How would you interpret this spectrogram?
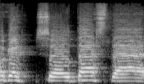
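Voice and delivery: very slow, loud yell. Closing a topic with another speaker: loud yelling. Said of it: "That was loud".

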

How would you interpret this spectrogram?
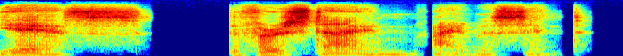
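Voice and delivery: low, eerie, unsettling, creepy voice. A player answers the group's question about being sent, in a creepy voice. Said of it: "Get your creepy voice ready".

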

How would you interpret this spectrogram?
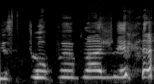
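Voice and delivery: very loud, very high-pitched, shrill yell. Repeating the other speaker's line back: imitating how he said it. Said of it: "He was like".

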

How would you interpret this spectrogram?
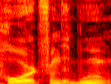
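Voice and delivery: ordinary delivery

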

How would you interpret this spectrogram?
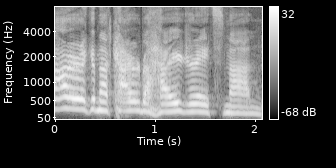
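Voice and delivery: put-on Scottish pirate accent. Explaining why a big breakfast soaks up alcohol, a speaker slips into a Scottish pirate accent. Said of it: "That's pirate accent".

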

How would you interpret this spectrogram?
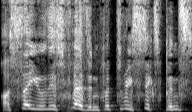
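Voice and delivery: put-on Cockney accent, very high. Asked to do cockney, trying out british lines in a cockney accent. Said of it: "You got to do Cockney".

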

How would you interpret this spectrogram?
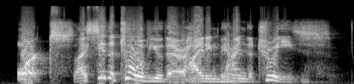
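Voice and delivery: loud calling out, shouting. A player character calls out to orcs hiding behind trees: loudly calling out. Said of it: "I'm going to loudly say".

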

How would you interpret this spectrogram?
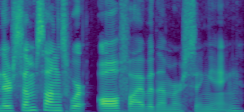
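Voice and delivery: usual speaking voice

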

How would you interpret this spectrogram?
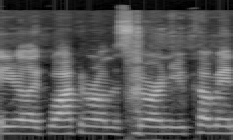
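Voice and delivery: ordinary talk

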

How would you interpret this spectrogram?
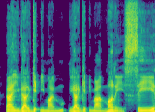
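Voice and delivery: put-on tough gangster way of talking. Recounting a scene where Lewis is shaking some guy down, imitating gangster talk. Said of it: "it's gangster talk".

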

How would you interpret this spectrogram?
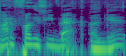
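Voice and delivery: confused, totally baffled tone. Retelling a movie scene: imitating a confused Dormammu. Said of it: "he was confused".

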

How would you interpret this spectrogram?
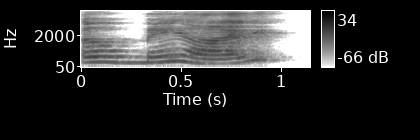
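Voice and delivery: mock excitement, high, thrilled and eager. Acting out a character's reply to a gathering invite: imitating Leafpaw, so excited. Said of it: "so excited".

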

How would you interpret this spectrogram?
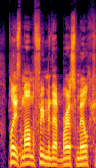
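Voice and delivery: put-on old man voice. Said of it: "talking like an old man when he was fresh out the womb".

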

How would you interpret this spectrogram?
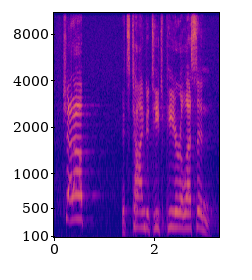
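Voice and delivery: acted-out, put-on shouting. Retelling a Snickers ad where a man brings an axe down on the table, retelling a shout.

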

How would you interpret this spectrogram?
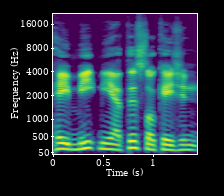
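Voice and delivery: plain

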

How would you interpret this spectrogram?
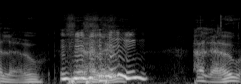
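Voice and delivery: drawn-out, swooping, sing-song British film-star voice. Doing a voice that is fun to do: Michael Caine impression. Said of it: "Michael Caine".

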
